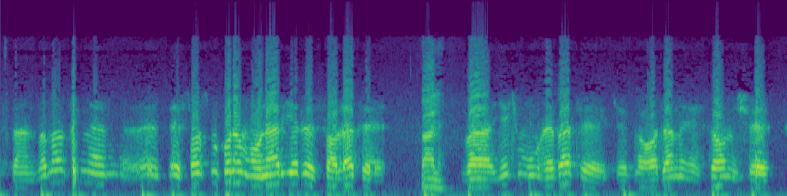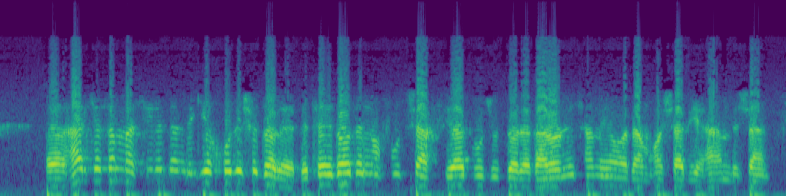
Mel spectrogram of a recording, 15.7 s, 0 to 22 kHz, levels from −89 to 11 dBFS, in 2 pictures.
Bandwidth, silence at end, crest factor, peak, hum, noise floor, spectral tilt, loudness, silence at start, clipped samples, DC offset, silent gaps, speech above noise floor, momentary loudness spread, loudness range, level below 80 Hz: 11.5 kHz; 0.2 s; 10 dB; 0 dBFS; none; -38 dBFS; -5 dB/octave; -10 LUFS; 0 s; 0.4%; under 0.1%; none; 28 dB; 9 LU; 2 LU; -38 dBFS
